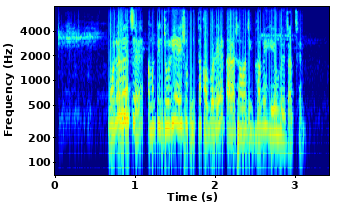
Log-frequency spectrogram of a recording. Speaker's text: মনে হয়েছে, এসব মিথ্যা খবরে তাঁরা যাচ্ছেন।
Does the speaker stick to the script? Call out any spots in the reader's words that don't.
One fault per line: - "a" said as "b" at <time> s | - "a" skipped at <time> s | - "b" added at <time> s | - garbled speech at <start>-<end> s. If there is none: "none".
- "আমাকে জড়িয়ে" added at 1.1 s
- "সামাজিকভাবে হেয় হয়ে" added at 2.3 s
